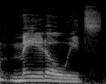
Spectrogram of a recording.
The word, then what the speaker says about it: Meyerowitz: The Meyerowitz Stories. ¿Lo dije bien? No, lo dije mal. – Yo le digo Meyerowitz. No sé, está bien, me parece. – Sí, está bien. – Hay que decirlo rápido.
